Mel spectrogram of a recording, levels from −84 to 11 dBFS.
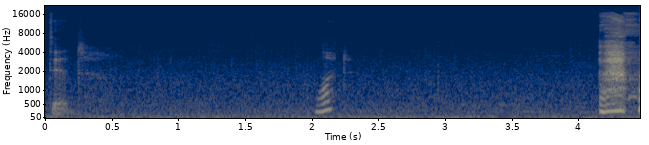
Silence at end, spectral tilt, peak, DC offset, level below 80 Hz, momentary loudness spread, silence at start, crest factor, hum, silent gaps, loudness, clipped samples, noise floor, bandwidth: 0 s; -2 dB/octave; -8 dBFS; under 0.1%; -54 dBFS; 19 LU; 0.05 s; 26 dB; none; none; -29 LUFS; under 0.1%; -52 dBFS; 17.5 kHz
